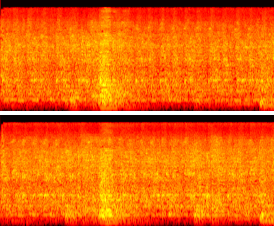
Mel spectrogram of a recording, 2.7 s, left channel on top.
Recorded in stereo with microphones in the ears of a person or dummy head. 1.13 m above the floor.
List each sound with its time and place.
0.7 s cutlery clinking: 25° left (ahead or behind), 5 m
